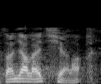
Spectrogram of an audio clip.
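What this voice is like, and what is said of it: Put-on Northeastern Chinese dialect. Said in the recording (Chinese): “用东北话来说”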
